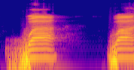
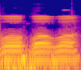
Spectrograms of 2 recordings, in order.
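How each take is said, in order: First: The vowel opens to a clear a sound. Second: The vowel stays rounded like an o sound. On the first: The speaker calls it right. "Dimonyongkan terlebih dahulu kemudian dibuka. Wa wa seperti itu" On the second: The speaker calls it wrong. "Jangan sampai wo wo wo ya"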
